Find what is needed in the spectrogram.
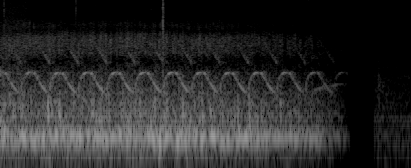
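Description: Emergency-vehicle siren in a fast yelp, its pitch sweeping up and down about three times a second, fading out and going silent shortly before the end.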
